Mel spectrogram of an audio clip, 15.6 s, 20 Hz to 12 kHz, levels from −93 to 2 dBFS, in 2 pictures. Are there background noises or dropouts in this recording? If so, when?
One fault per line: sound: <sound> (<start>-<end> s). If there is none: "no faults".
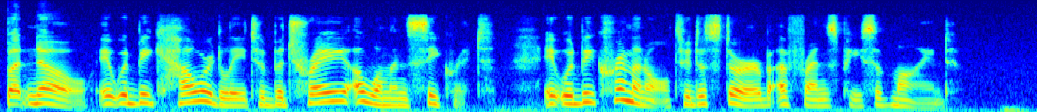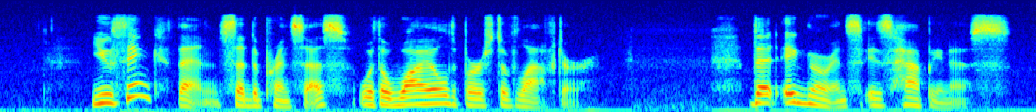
no faults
